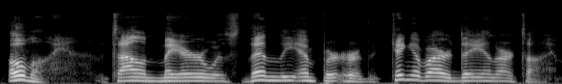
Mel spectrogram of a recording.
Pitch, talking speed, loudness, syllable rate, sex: 155 Hz, 180 wpm, -20 LUFS, 4.1 syllables/s, male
